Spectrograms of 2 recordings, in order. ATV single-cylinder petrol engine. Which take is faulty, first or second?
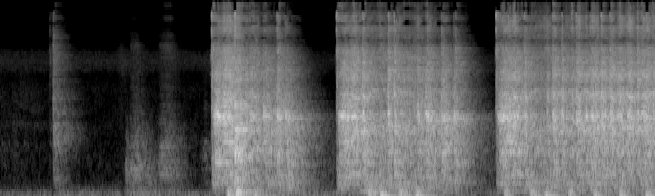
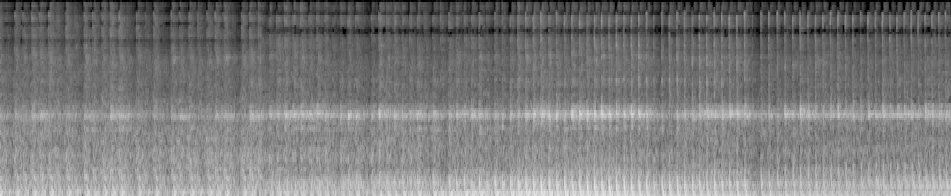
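second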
